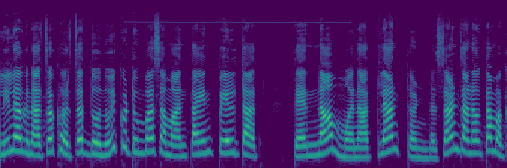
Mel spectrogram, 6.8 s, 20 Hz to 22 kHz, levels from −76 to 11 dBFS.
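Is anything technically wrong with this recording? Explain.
Yes. A switching supply whistle runs from 1.64 s to 4.68 s, starting just after "लग्नाचो खर्च दोनूय". A switching power supply near the recording chain is cycling at an audible rate, or two supplies are beating against each other, and that tone leaks into the signal. It is heard as a thin, high whistle, sitting between 13.5 and 13.8 kHz, roughly 35 dB below the speech.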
